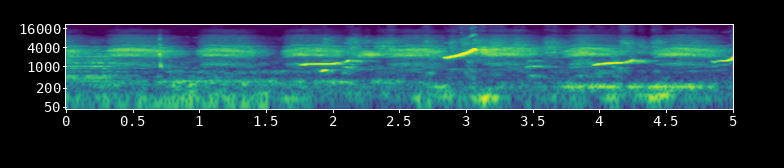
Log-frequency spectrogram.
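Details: Indian ringneck parakeets, a kept male and female, calling in the morning: a steady run of grating buzzy screeches, about one per second, broken by quick upward-sweeping whistles.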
